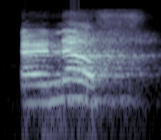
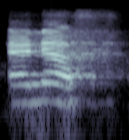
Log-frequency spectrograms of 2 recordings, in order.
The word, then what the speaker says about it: enough: Enough. Here GH, the word, these two letters, it changes into the fa sound. Enough.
